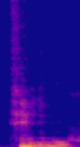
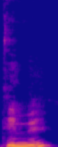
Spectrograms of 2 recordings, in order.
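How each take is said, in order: First: The first vowel sounds like 'ee'. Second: The first vowel sounds like French 'é'. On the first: This is the English way to say the name. The speaker calls it right. "le E en anglais se dit I et le U se dit OU" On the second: This is how the name used to be said. The speaker calls it wrong. "jusqu'à maintenant, je disais Temu"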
